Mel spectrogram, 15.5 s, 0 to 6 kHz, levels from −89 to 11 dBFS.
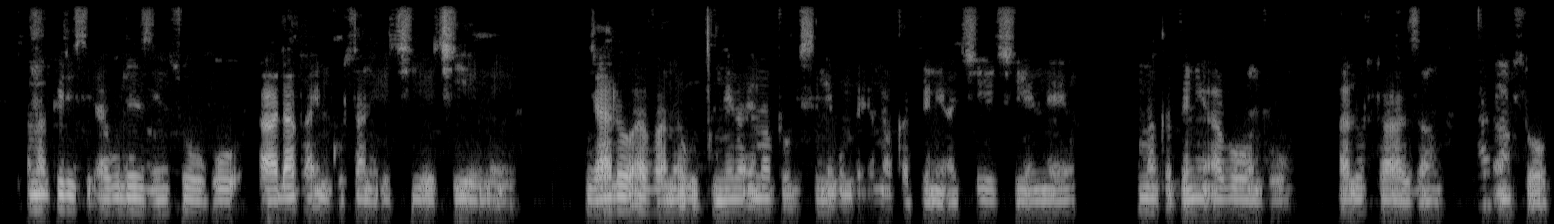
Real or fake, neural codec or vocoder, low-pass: real; none; 5.4 kHz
